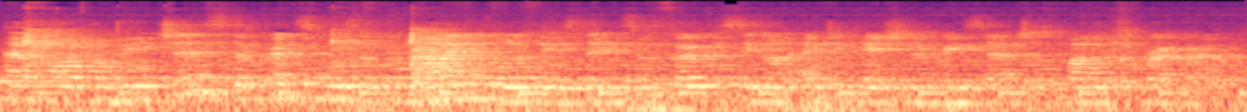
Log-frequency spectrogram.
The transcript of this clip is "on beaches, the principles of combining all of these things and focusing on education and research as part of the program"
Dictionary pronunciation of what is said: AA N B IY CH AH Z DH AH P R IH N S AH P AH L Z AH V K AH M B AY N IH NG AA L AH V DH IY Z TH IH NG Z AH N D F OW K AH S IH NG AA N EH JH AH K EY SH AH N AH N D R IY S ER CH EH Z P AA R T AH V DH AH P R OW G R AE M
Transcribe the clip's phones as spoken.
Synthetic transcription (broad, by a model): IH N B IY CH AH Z DH AH P R IH N S AH P AH L Z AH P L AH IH IH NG AA L AH V DH IY Z TH IH NG Z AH F OW K AH S IH NG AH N EH JH AH K EY SH AH N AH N R IY S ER CH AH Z P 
